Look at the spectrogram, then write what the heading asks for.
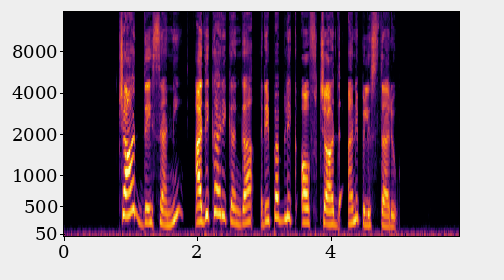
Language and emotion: Telugu, neutral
